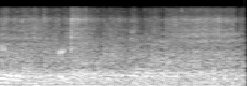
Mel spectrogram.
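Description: Plastic bags rustle and crinkle under a hand.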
